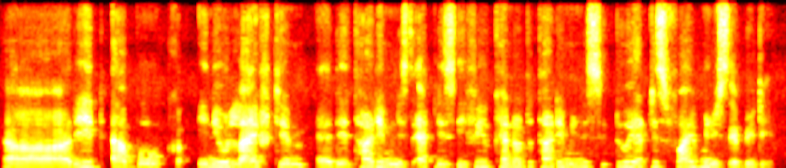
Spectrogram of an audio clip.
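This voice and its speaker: A woman with a Bangladeshi accent speaking non-native English, giving an unscripted motivational testimony as a panel guest, halting and repeating phrases. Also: on the high side. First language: not English.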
